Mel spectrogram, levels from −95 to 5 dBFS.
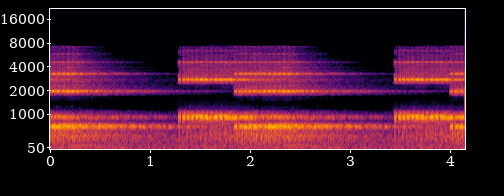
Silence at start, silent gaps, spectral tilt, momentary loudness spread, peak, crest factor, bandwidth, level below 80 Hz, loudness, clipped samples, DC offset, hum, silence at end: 0 s; none; -3 dB/octave; 18 LU; -4 dBFS; 16 dB; 7.6 kHz; -48 dBFS; -17 LUFS; under 0.1%; under 0.1%; none; 0 s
